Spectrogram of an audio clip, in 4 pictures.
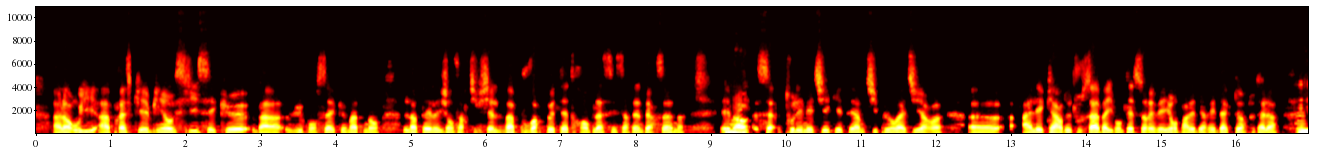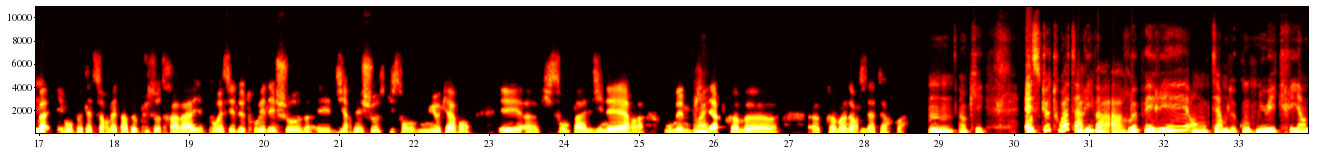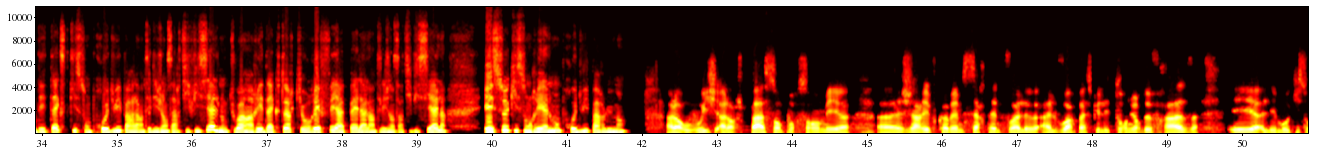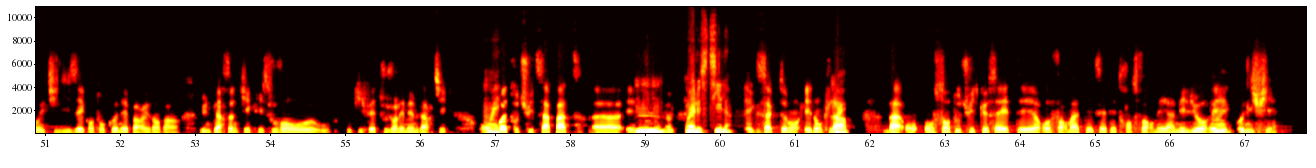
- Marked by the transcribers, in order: none
- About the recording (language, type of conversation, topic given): French, podcast, Comment repères-tu si une source d’information est fiable ?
